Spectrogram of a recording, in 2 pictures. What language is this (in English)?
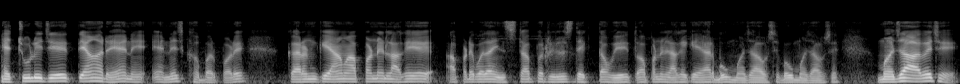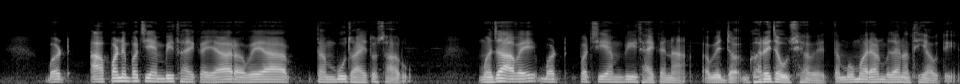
Gujarati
